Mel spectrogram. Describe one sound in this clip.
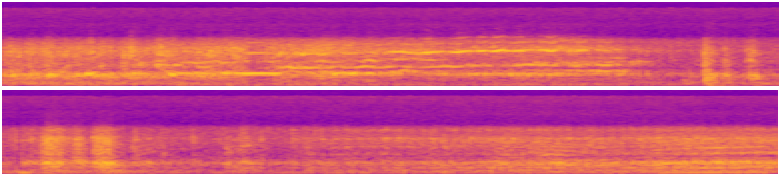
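Car tyres skid and scrape on a dusty road.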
